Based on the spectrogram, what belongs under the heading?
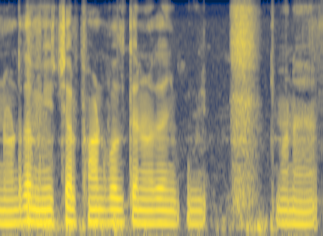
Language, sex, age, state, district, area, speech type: Santali, male, 18-30, West Bengal, Purulia, rural, spontaneous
